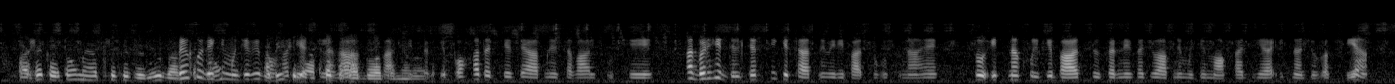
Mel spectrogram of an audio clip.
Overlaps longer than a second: present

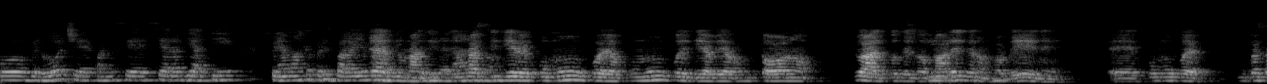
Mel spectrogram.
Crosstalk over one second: present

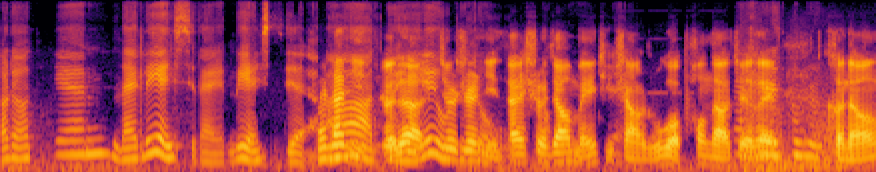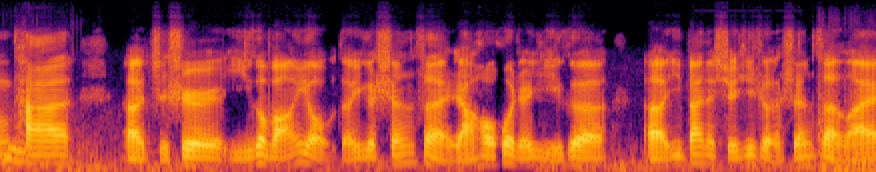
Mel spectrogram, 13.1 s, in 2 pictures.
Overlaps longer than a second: present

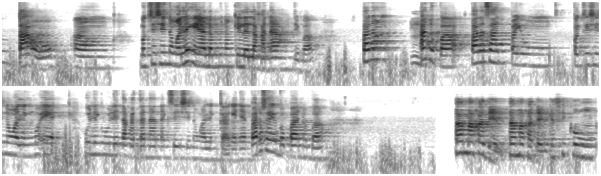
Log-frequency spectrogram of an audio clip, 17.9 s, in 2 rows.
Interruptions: none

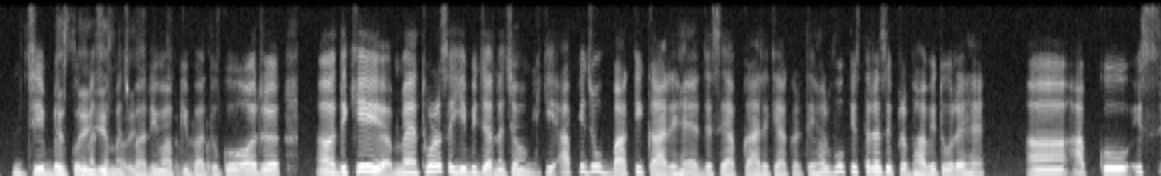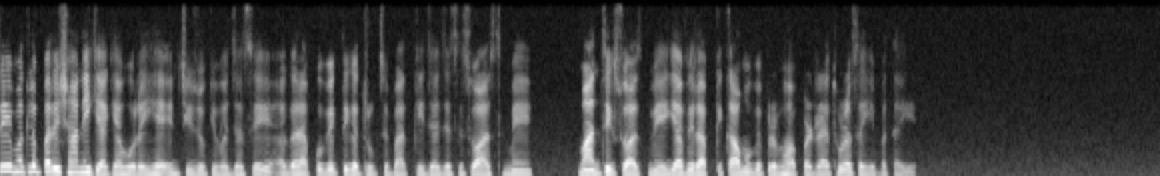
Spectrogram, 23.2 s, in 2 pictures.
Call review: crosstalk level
present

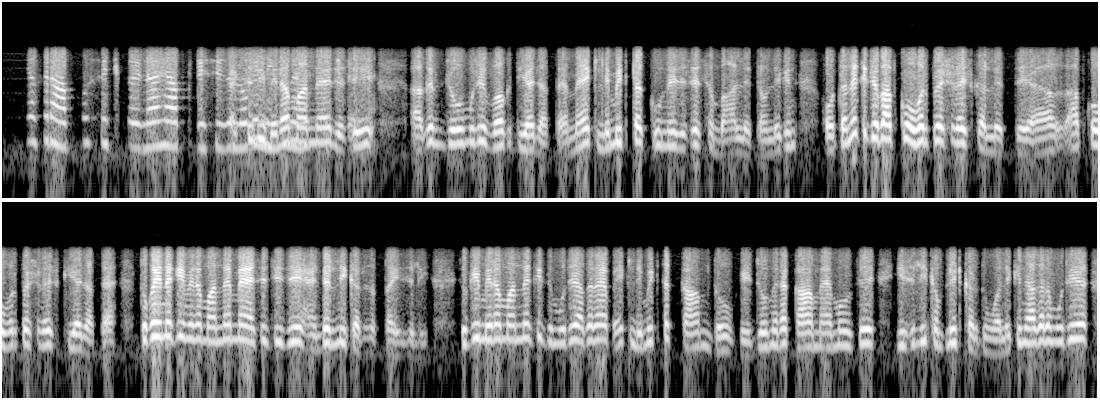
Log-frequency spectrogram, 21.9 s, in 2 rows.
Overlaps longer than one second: present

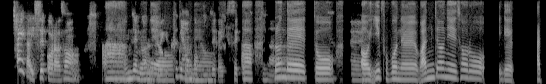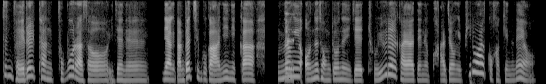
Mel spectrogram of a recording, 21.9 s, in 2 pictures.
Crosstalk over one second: present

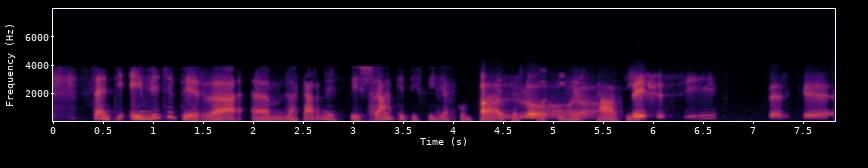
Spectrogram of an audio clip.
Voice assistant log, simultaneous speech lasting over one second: present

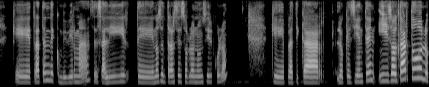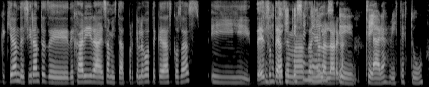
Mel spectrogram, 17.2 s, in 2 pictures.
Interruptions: present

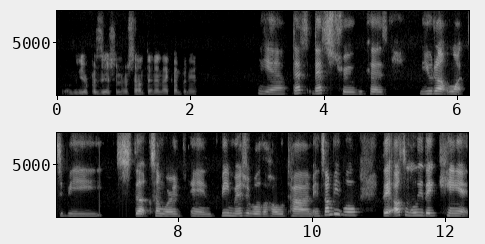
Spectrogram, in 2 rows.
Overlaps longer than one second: none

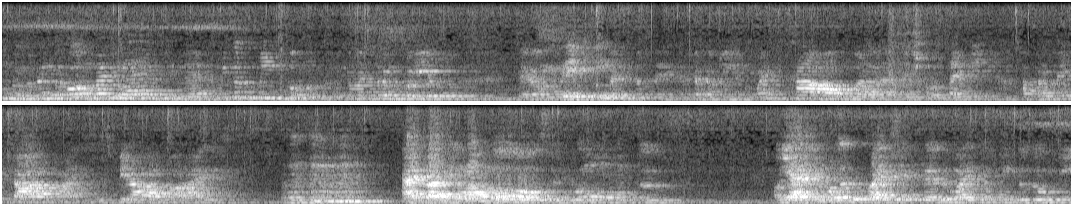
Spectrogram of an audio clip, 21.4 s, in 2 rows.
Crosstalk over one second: present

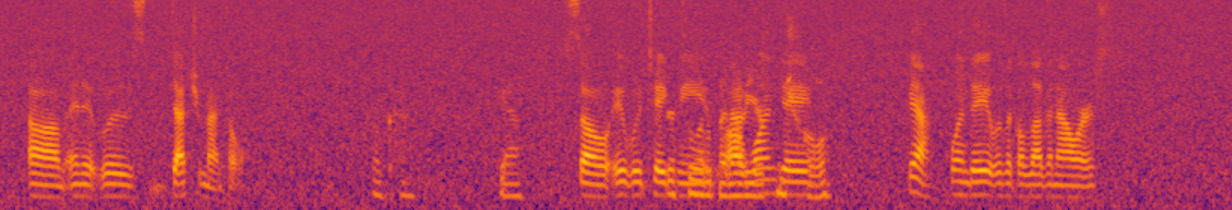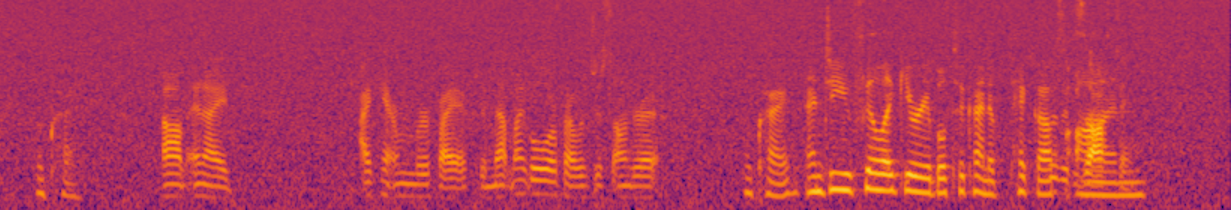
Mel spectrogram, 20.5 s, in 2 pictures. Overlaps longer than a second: present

